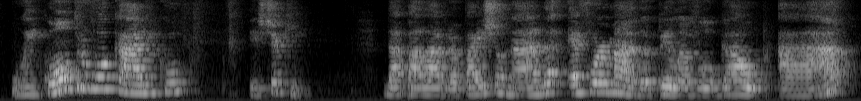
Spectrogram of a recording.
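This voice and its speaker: A woman from Brazil teaching an online class, speaking slowly and patiently and drawing words out for her pupils. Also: a little high, a bit bright. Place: home room on a video call. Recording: very echoey room, far from mic.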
